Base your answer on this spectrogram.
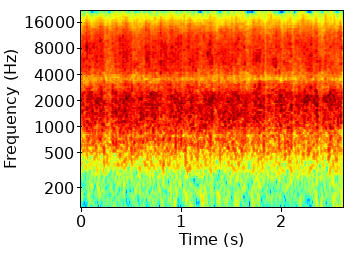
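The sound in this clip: A studio audience applauds to welcome a guest onto a talk show, a steady, even wash of many hands clapping at constant loudness throughout, with no voices standing out.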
